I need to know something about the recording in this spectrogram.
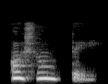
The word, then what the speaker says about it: enchanté: Enchanté. The CH in French becomes sh.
